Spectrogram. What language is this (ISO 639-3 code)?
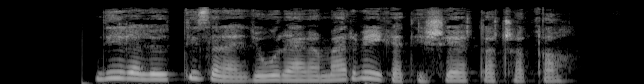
hun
